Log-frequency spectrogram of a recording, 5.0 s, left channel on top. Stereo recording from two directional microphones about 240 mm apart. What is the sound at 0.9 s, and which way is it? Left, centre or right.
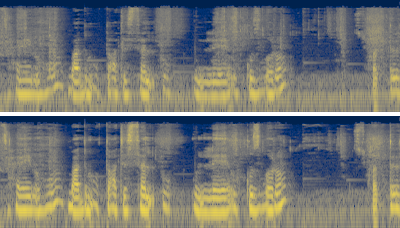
Speech, right.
